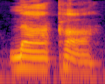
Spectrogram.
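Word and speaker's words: נחה: And then it's spelled Aka, but it's pronounced Naka.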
